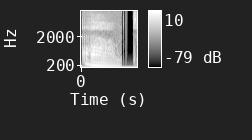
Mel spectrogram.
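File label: "out", English; Girlfriend Tracy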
